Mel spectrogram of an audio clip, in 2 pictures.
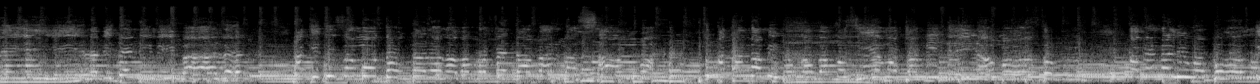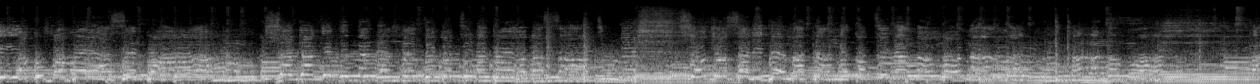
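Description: Live Congolese band music with guitar and a steady bass line, with singing over it, played loud and without a break.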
